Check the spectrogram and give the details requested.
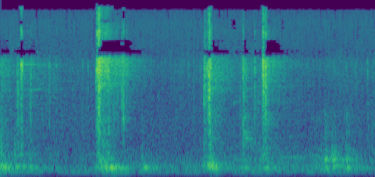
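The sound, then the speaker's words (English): A skeleton key unlocks a locked door: a few sharp metallic clicks and clunks at uneven intervals, moderately loud, with faint rattling between them and no voices. “He's reformed, so he gave me all his skeleton keys.”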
